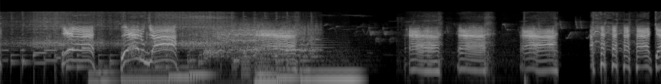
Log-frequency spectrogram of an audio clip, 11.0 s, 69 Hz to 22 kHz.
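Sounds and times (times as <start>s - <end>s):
cartoon music with bass line: 4.2s - 6.1s
man chuckling: 9.8s - 11.0s.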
